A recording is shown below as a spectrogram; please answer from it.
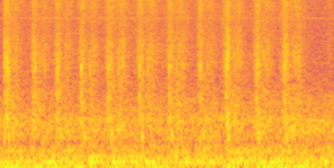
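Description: Foam brush dabbing and stroking white paint onto a wooden picture frame: a quick run of short brushing strokes, several a second.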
